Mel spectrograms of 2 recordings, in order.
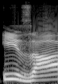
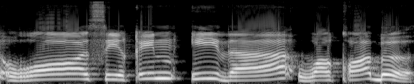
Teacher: اظہار کا مطلب ہے اخفا یا غننے کے بغیر، ہولڈ کیے بغیر، غاسق، ایسے نہیں پڑھنا، جلدی سے ادا کریں گے، غاسق اذا، ذال جو ہے نا، ذال، اس کی سیٹی نہیں آپ نے نکالنی، ایزا نہیں پڑھنا، ذال کی سیٹی نہیں ہوتی، اس کو بریک آواز میں سیٹی کے بغیر ادا کیا جاتا ہے۔ اذا وقب، قاف موٹا، با حروف قلقلہ میں سے ہے، اس کے اوپر قلقلہ ہوگا۔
